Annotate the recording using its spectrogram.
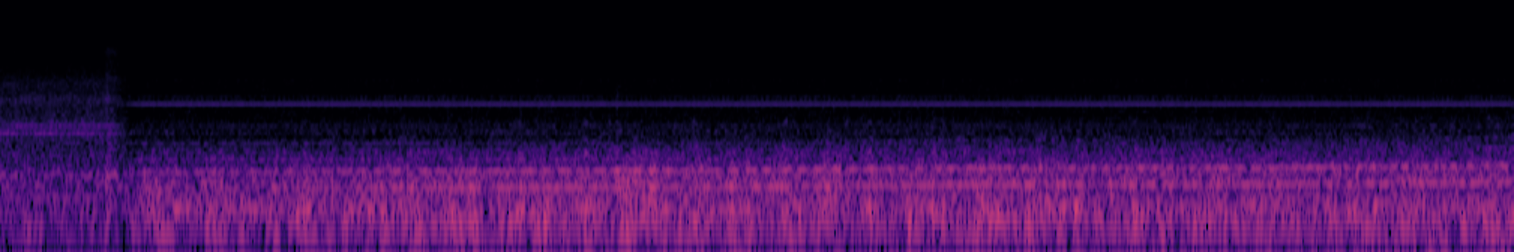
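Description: An electric train's motors rumble and grow louder as it speeds up.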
